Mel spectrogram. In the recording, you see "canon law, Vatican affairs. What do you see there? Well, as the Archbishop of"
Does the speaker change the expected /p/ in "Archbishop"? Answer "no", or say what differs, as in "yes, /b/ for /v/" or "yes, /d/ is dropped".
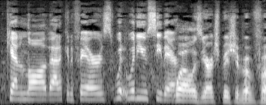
no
